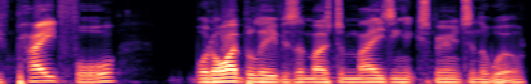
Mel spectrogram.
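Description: With an Australian accent, a man of medium pitch uses fairly even intonation in a very clean recording with a silent background and a dry, close sound with no echo. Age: 50s. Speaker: podcast host, former soldier and trek leader. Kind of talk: casual monologue.

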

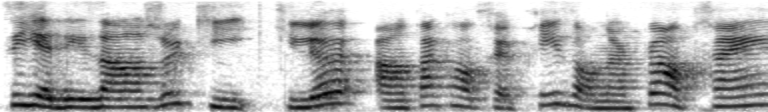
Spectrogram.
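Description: A woman in an unremarkable speaking voice talks at a moderate pace and fairly high pitch with lively intonation. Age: 30s. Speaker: entrepreneur. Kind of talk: interview.

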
